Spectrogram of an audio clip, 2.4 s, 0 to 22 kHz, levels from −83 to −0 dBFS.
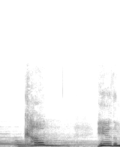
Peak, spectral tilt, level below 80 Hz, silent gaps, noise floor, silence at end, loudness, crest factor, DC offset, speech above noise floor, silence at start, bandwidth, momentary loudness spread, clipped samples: -12 dBFS; -6.5 dB/octave; -68 dBFS; none; -52 dBFS; 0 s; -26 LUFS; 16 dB; under 0.1%; 28 dB; 0 s; 10 kHz; 18 LU; under 0.1%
